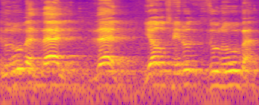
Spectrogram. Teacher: دال کو اپنے مخرج سے ادا کرنا ہے, یعنی زا سے تبدیل نہیں کرنا. یغفر الذنوب نہیں پڑھنا ہے, ذنوب ذال ذال یغفر الذنوب.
